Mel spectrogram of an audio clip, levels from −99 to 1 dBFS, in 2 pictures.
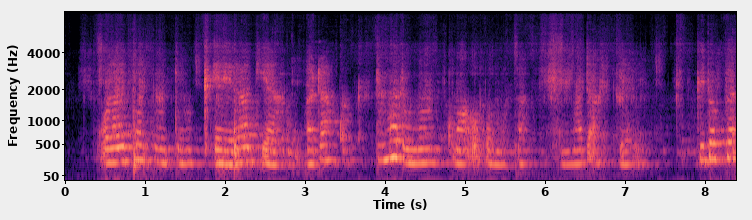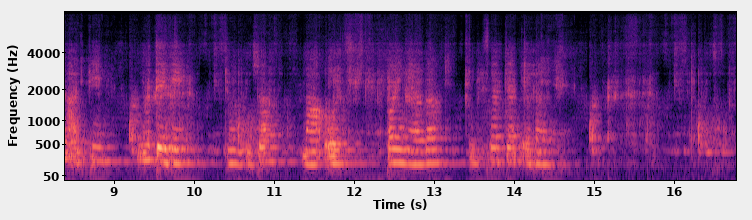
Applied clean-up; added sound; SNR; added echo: neural separator model SepFormer DNS4.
